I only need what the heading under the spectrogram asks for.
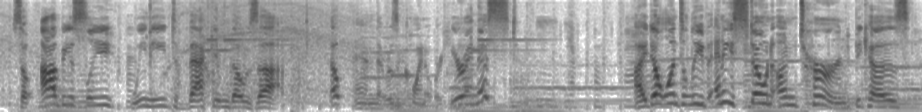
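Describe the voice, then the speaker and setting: Over game music, a gaming video host with a medium-pitched voice delivers chatty, expressive let's play commentary, explaining things clearly as he goes.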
